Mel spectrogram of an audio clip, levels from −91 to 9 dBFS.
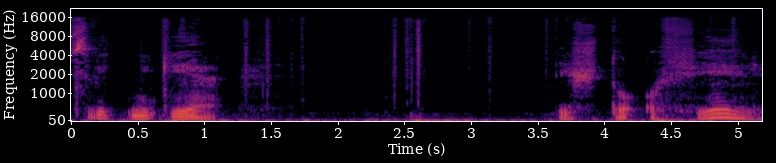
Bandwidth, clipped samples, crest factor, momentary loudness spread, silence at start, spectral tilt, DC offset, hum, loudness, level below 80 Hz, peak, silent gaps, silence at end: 16 kHz; under 0.1%; 18 dB; 22 LU; 0 s; -5 dB/octave; under 0.1%; none; -39 LUFS; -54 dBFS; -20 dBFS; none; 0 s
